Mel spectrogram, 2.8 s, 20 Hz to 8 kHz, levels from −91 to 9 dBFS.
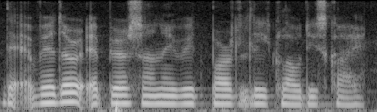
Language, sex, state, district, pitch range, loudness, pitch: English, female, Arunachal Pradesh, Lower Dibang Valley, 160-175 Hz, -18 LUFS, 170 Hz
